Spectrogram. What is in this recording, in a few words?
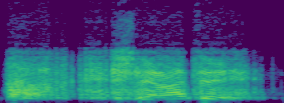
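bomb failure, mood low, French; War Thunder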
